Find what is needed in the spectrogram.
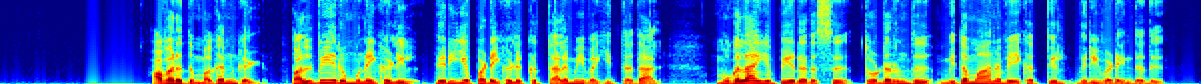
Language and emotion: Tamil, neutral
